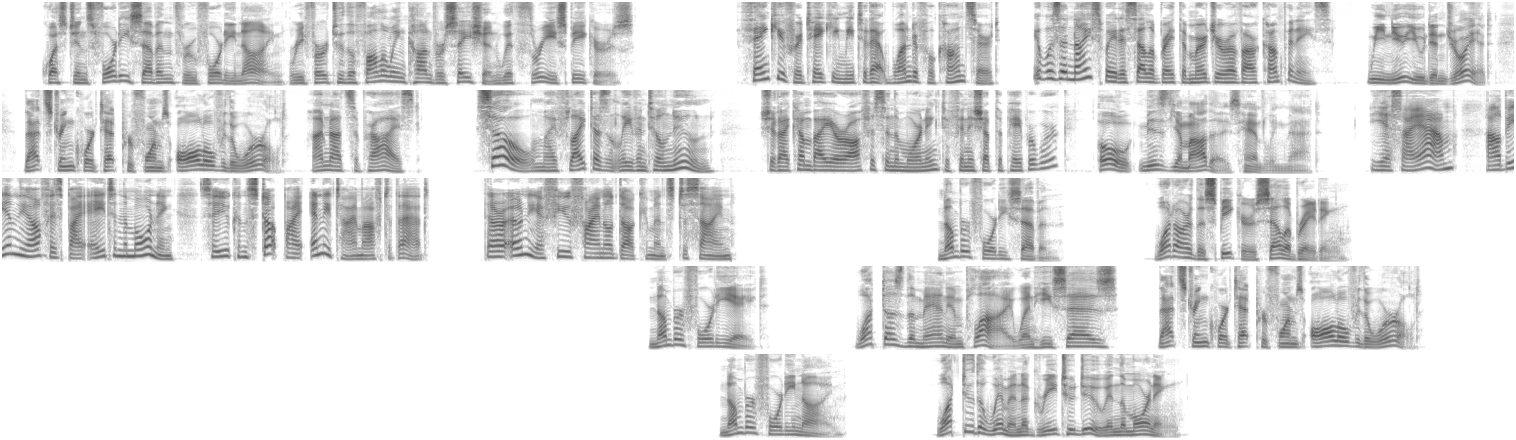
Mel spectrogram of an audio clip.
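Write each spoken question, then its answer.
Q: What are the speakers celebrating?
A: A merger of their companies

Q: What do the women agree to do in the morning?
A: Finish the paperwork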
